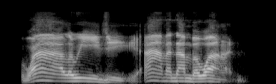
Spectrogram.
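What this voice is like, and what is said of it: Luigi character voice impression. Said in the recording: “what's a good impression you can do? ... Not bad. That's not bad. That's definitely making the impression supercut”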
